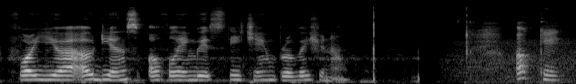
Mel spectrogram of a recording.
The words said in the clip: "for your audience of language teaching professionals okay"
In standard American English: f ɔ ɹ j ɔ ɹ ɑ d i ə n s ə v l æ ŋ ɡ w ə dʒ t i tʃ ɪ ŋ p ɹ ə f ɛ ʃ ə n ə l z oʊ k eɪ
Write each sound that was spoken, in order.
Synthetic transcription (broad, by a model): f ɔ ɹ j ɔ ɑ d i ə n s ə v l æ ŋ ɡ w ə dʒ t i tʃ ɪ ŋ p ɹ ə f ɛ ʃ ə n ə l oʊ k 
